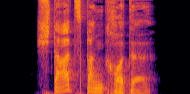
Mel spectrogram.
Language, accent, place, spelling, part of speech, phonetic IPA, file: German, Germany, Berlin, Staatsbankrotte, noun, [ˈʃtaːt͡sbaŋˌkʁɔtə], De-Staatsbankrotte.ogg
- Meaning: nominative/accusative/genitive plural of Staatsbankrott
